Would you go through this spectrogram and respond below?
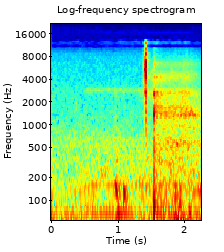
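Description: A backspace key on a computer keyboard pressed once, giving a sharp, crisp click followed quickly by a softer second click as it releases, close and quiet in an otherwise silent room.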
